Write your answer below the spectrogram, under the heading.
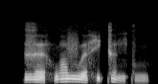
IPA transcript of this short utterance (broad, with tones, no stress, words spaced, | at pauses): ɣəː˧˩hwɔ˧ vu˧˩ə̯hḭ˧˥ kə̤ː˨˩ŋkṳ˨˩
